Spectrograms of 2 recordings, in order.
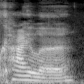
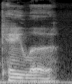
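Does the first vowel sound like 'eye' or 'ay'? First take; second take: eye; ay. First: The first vowel sounds like 'eye'. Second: The first vowel sounds like 'ay'. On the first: The speaker calls it right. "My name is Kyla" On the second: The speaker calls it wrong. "not Kayla"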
